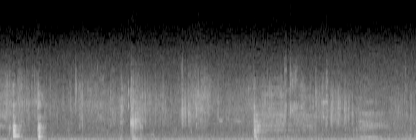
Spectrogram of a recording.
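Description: Light clinks and scrapes of spoons and dishes, a few sharp taps with a brief ring, over a steady low hum.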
